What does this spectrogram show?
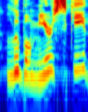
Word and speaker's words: Lyubomirsky: people are successful so my name is Sonia lubomirski this is I have I always provide a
